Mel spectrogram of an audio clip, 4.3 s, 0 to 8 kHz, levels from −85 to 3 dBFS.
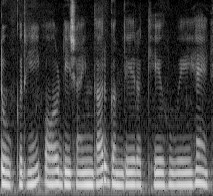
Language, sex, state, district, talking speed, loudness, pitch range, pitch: Hindi, female, Jharkhand, Ranchi, 110 wpm, -14 LUFS, 180-190 Hz, 180 Hz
